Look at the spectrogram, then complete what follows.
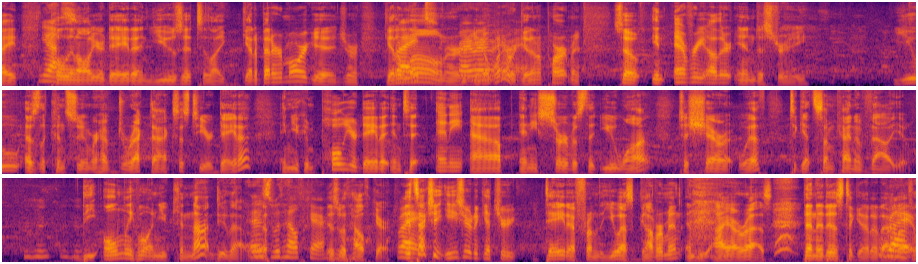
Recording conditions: busy venue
